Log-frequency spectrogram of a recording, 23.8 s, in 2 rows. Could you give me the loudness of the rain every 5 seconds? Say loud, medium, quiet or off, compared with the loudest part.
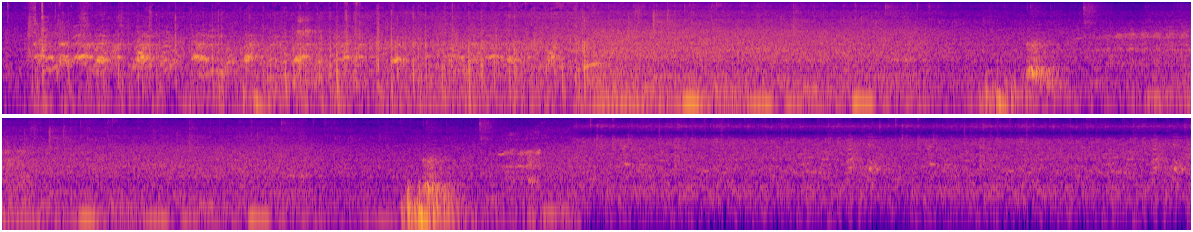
loud, loud, medium, medium, medium.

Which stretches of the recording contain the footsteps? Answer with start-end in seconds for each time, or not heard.
not heard.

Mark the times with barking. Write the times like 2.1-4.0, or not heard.
0.2-5.7.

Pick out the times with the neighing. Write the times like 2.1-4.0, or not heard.
2.3-2.8, 9.8-12.3, 15.8-17.3.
